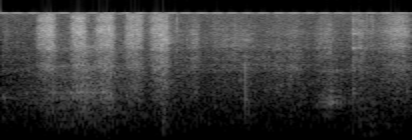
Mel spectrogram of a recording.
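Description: Cloth rag rubbing over a small metal gun part in quick, faint strokes, strongest in the first second and then fading.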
